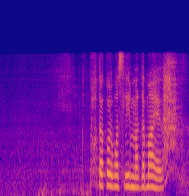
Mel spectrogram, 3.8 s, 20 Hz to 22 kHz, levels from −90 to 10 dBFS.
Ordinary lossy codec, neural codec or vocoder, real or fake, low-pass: none; codec, 16 kHz in and 24 kHz out, 0.6 kbps, FocalCodec, streaming, 2048 codes; fake; 7.2 kHz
